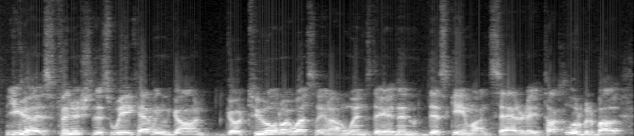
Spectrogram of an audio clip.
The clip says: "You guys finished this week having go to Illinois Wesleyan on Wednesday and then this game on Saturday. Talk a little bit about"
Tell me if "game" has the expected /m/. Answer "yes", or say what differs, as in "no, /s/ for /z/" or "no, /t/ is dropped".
yes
